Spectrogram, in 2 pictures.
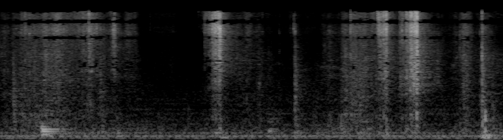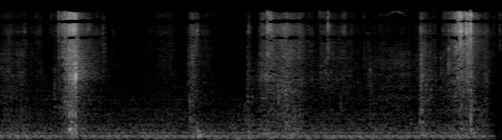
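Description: Turnip greens and collard leaves being torn off their stems by hand, with a crisp rip or snap every second or so between softer leaf rustling. A faint low hum runs underneath.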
